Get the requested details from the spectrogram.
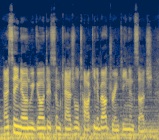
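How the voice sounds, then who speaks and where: A man in his thirties with a medium-pitched voice speaks over music. He moves between reading personal writing aloud and casual commentary, sounding candid, reflective and a little self-conscious. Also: steady tone, fast talker. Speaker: vlogger. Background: background music.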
